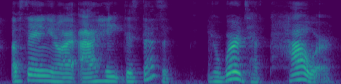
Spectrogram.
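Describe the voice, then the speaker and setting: Woman with an American accent, lively intonation and a fairly slow pace. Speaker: tarot/oracle reader. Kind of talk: collective oracle reading. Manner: casual, with frequent self-corrections.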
